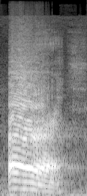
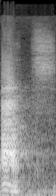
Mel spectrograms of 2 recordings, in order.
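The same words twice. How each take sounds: First: The vowel is a long er sound. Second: The vowel is not a long er sound. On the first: The speaker calls it right. "Words like earn" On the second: The speaker calls it wrong. "It's not Earth"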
